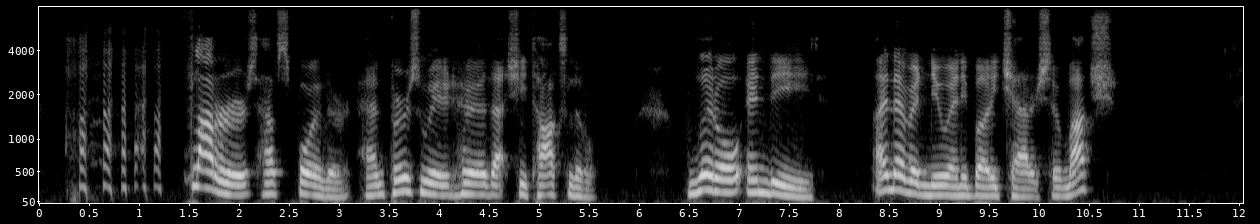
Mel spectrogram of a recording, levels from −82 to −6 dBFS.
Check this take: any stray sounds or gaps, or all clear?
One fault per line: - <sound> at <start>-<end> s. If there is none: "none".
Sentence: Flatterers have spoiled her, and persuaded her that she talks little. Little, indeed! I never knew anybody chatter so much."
- laugh at 0.2-1.2 s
